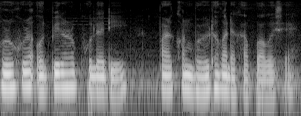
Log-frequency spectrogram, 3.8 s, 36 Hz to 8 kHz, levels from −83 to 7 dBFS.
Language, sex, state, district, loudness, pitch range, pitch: Assamese, male, Assam, Sonitpur, -15 LUFS, 115-135 Hz, 120 Hz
